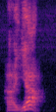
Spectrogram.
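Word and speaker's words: Hayah (חיה): The word lived in this verse is Strong's H2421 and is pronounced Hayah. Hayah. And it means to live.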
